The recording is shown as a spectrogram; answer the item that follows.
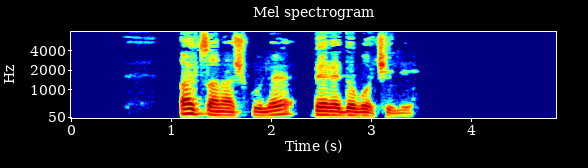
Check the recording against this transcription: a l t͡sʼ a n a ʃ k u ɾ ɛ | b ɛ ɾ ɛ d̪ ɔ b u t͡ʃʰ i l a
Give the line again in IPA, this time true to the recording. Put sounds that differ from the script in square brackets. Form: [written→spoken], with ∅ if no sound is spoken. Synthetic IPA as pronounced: a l t͡sʼ a n a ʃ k u [ɾ→l] ɛ | b ɛ ɾ ɛ d̪ ɔ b [u→ɔ] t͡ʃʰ i l [a→i]

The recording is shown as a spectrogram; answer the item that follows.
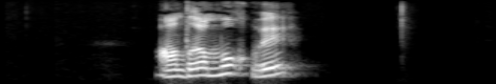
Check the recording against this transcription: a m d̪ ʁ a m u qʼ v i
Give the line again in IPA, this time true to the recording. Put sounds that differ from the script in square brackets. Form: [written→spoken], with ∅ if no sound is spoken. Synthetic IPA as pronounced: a [m→n] d̪ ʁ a m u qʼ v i

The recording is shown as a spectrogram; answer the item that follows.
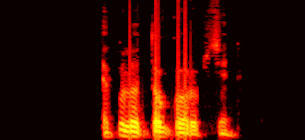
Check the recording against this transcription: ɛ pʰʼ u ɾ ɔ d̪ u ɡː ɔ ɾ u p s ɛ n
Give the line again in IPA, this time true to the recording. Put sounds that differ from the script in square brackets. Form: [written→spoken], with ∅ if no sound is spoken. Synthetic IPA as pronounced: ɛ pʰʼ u [ɾ→l] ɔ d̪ [u→ɔ] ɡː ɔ ɾ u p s [ɛ→i] n

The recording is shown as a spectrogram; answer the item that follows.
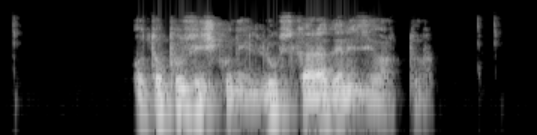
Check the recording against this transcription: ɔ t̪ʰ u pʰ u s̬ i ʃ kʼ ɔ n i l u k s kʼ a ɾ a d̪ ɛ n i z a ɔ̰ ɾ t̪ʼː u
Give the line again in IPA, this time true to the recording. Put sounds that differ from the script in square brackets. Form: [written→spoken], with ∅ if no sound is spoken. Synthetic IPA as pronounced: ɔ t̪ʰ [u→ɔ] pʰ u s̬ i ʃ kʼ [ɔ→u] n i l u k s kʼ a ɾ a d̪ ɛ n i z [a→i] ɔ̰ ɾ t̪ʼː u

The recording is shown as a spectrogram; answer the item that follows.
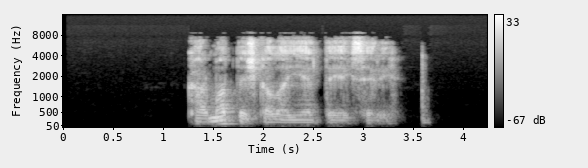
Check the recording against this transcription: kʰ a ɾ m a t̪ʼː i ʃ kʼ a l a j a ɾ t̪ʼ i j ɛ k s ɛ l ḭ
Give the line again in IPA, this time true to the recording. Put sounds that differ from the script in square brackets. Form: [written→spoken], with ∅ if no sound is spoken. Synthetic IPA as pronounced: kʰ a ɾ m a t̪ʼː [i→ɛ] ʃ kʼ a l a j [a→ɛ] ɾ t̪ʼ [i→ɛ] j ɛ k s ɛ [l→ɾ] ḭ

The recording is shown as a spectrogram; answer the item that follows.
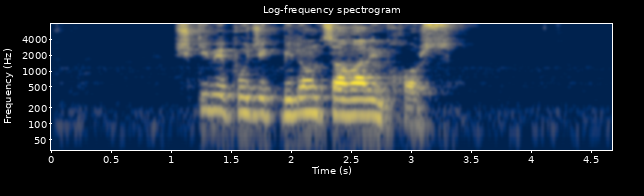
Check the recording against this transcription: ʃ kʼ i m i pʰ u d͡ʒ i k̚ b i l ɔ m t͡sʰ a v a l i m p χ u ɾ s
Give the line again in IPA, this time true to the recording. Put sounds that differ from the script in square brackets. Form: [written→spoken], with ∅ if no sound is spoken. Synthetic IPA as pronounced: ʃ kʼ i m i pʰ u d͡ʒ i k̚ b i l ɔ [m→n] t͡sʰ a v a [l→ɾ] i m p χ [u→ɔ] ɾ s

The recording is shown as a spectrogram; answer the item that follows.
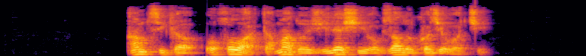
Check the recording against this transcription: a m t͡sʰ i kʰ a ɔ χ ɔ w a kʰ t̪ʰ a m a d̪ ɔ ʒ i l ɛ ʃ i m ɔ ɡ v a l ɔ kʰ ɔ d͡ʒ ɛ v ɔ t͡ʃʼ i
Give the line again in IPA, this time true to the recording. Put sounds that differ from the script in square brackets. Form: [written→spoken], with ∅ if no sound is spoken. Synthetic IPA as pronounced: a m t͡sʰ i kʰ a ɔ χ ɔ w a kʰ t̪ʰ a m a d̪ ɔ ʒ i l ɛ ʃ i [m→∅] ɔ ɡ [v→z] a l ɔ kʰ ɔ d͡ʒ ɛ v ɔ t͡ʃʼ i

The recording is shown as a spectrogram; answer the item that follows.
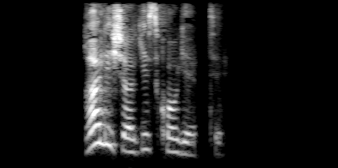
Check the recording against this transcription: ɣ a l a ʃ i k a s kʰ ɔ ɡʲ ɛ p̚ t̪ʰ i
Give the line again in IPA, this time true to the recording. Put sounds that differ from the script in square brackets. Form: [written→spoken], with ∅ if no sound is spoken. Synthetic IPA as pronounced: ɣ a l [a→i] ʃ [i→a] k [a→i] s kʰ ɔ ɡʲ ɛ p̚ t̪ʰ i

